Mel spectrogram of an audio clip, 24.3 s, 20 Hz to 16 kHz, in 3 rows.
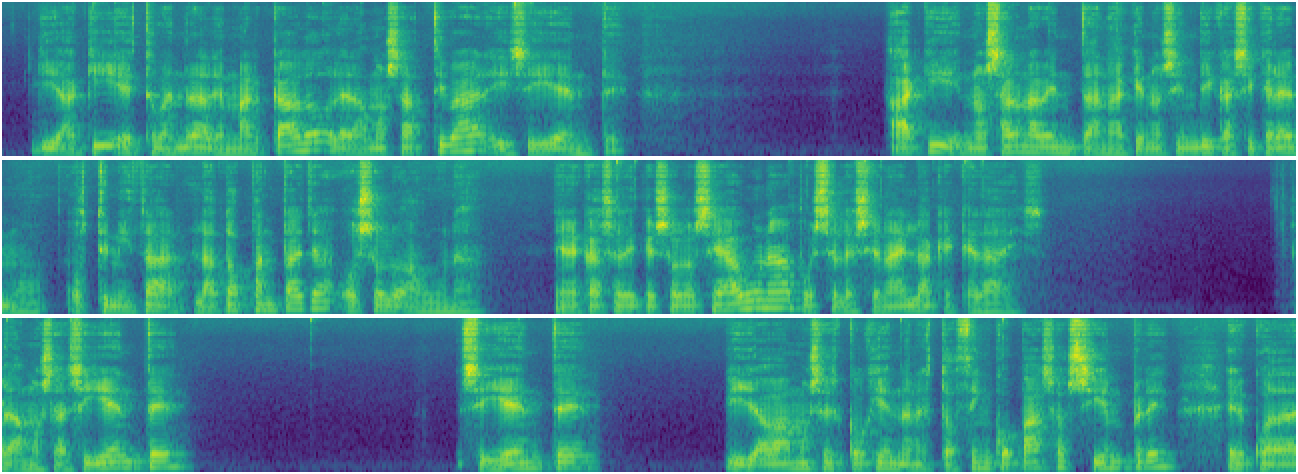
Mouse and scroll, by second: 0.5 click, 2.0 click, 3.1 click, 6.5 click, 11.9 click, 12.9 click, 13.4 click, 13.7 click, 14.1 click, 16.2 click, 18.0-19.4 drag, 21.8 click.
